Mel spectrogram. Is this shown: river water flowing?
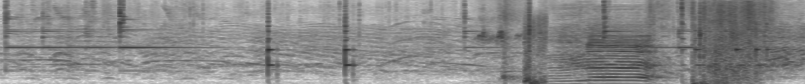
no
